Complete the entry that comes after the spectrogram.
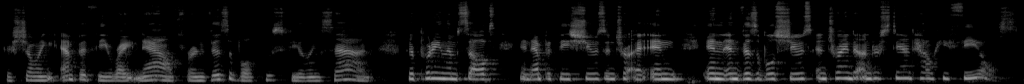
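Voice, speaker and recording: A woman's voice: a little high, fairly even intonation, normal speed, vocal fry, hardly any pauses, a bit bright. A woman reading a picture book aloud to young children, expressively, with explanatory asides. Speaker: storybook reader.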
